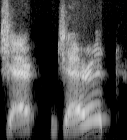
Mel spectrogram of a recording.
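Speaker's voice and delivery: put-on halting, uncertain-sounding Australian accent. Retelling someone calling out a name in a parking lot: australian accent. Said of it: "we hear this Australian voice".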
